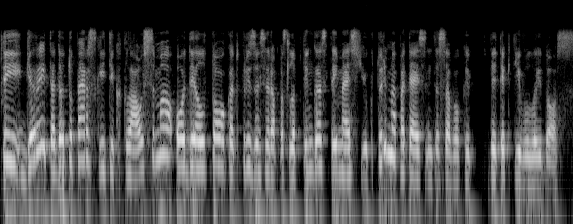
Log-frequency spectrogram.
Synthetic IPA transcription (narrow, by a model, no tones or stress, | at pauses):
t̪ɐɪɡʲɛɾɐɪt̪ɐd̪ɐt̪ʊpʲɛrskɐɪt̪ʲiːkklˠɐʊsʲɪmɑːʔoːd̪ʲeːlˠt̪oːkɐt̪pʲɾʲɪzɐsiːɾɐpɐslˠɐpʲt̪ʲɪŋɡɐst̪ɐɪmʲɛsjʊkt̪ʊɾʲɪmʲɛpɐt̪ʲæɪsʲɪnʲt̪ʲɪsɑːʋoːkɐɪp̚d̪ʲɛt̪ʲɛkt̪ʲiːʋuːlˠɐɪd̪oːs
